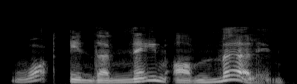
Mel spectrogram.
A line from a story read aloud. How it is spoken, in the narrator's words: said Ron slowly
